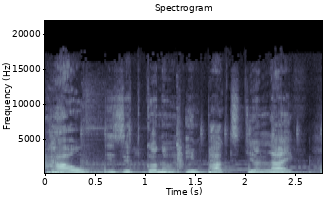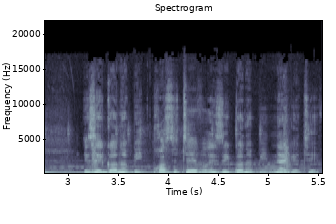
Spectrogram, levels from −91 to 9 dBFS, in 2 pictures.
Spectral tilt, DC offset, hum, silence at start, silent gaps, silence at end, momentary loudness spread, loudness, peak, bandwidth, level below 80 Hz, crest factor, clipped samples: -5 dB/octave; under 0.1%; none; 0 s; none; 0 s; 7 LU; -22 LUFS; -6 dBFS; 17.5 kHz; -34 dBFS; 16 dB; under 0.1%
